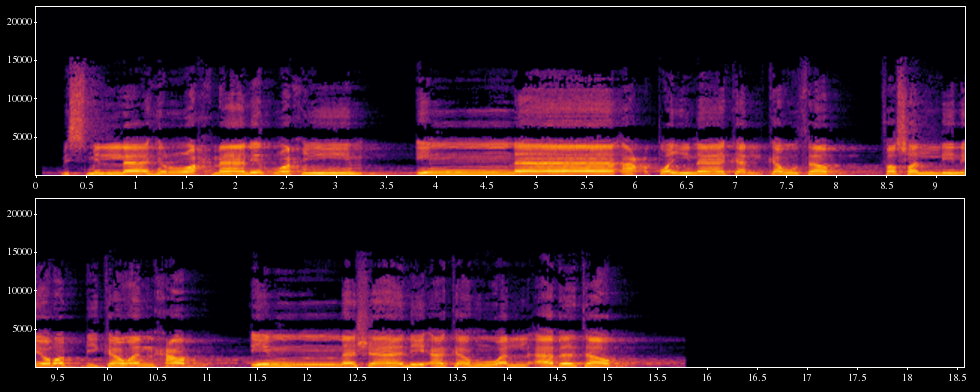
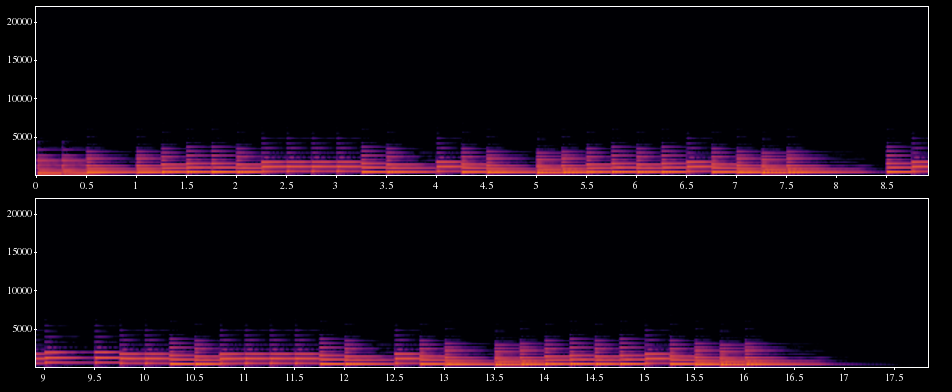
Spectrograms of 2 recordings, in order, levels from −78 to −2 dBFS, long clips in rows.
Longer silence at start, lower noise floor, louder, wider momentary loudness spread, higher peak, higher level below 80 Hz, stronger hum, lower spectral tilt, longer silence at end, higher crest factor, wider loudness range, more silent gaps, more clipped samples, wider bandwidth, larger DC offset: first, 0.25 s vs 0 s; second, -37 dBFS vs -76 dBFS; first, -16 LUFS vs -31 LUFS; first, 9 LU vs 5 LU; first, -2 dBFS vs -20 dBFS; first, -56 dBFS vs -70 dBFS; neither; about the same, -4.5 dB/octave vs -5 dB/octave; first, 2.85 s vs 0.95 s; about the same, 16 dB vs 12 dB; about the same, 4 LU vs 2 LU; neither; neither; first, 15 kHz vs 6 kHz; neither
